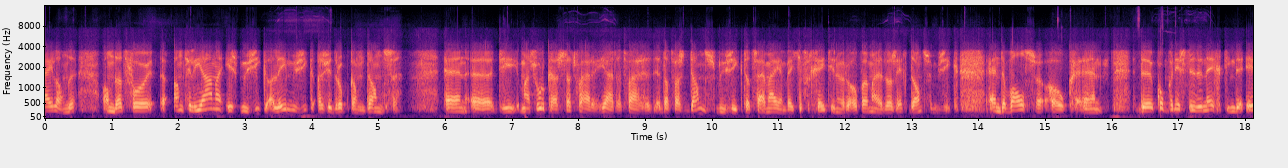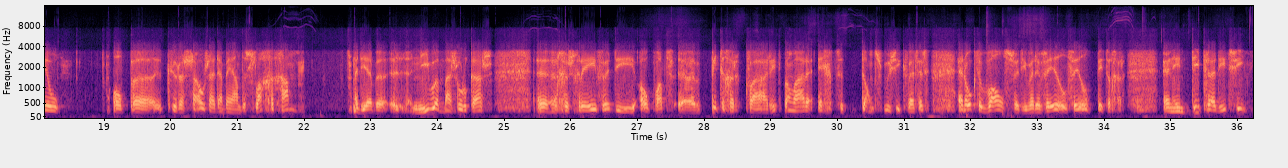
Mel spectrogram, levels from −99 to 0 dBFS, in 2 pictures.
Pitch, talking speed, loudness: 390 Hz, 145 wpm, -19 LUFS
